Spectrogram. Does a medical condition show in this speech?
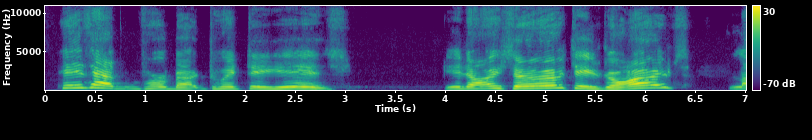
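Yes: multiple system atrophy.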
